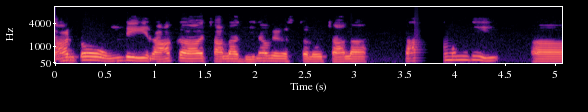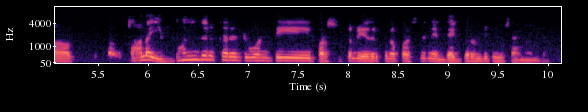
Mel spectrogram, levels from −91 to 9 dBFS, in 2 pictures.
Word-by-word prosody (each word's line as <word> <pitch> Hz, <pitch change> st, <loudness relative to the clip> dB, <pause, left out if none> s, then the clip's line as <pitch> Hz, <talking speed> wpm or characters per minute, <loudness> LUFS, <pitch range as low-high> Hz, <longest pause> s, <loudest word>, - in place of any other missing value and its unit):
దాంటో 185 Hz, +2 st, +2 dB, 0.2 s
ఉండి 170 Hz, +5 st, +2 dB, 0.2 s
రాక 130 Hz, +5 st, 0 dB, 0.3 s
చాలా 135 Hz, +1 st, +2 dB
ధీనా 130 Hz, +5 st, -1 dB
వ్యవస్థలో 135 Hz, -2 st, 0 dB
చాలా, 135 Hz, +2 st, +3 dB, 0.5 s
చాలా 160 Hz, +4 st, -8 dB
మంది. 210 Hz, -2 st, -3 dB, 0.5 s
ఆహ్, 130 Hz, -1 st, +2 dB, 0.4 s
ప్ -, -, -2 dB, 0.2 s
చాలా -, -, +3 dB
ఇబ్బందులకరటువంటి 185 Hz, -, -1 dB, 0.3 s
పరిస్థితుల్లో 150 Hz, +2 st, -1 dB
ఎదుర్కొన్న 140 Hz, +1 st, -2 dB
పరిస్థితి 145 Hz, +4 st, -5 dB
నేను 115 Hz, -4 st, -5 dB
దగ్గరుండి 130 Hz, +5 st, -3 dB
చూసానండి. 100 Hz, -3 st, -10 dB
145 Hz, 110 wpm, -23 LUFS, 130-180 Hz, 0.5 s, చాలా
